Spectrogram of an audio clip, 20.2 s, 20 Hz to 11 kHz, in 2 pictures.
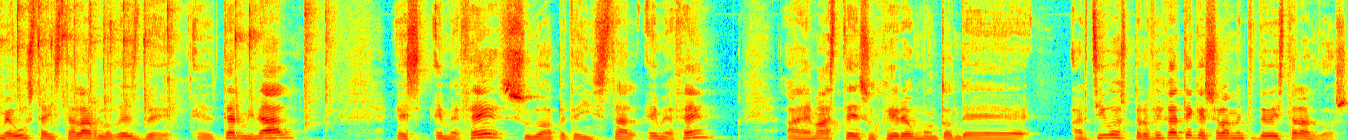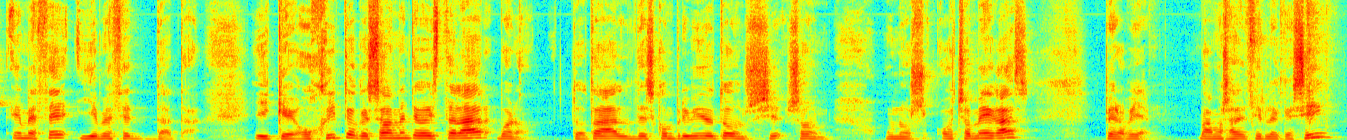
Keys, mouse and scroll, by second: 0.0-2.3 typing, 9.3-11.3 drag, 13.5-14.6 drag, 14.9-18.0 drag, 18.3 click, 19.5-19.9 typing.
